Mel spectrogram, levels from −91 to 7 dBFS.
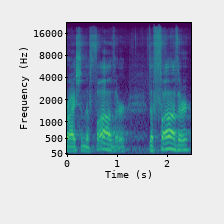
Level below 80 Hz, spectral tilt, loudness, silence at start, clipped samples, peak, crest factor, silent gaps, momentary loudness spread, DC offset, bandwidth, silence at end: -66 dBFS; -4 dB/octave; -22 LUFS; 0 s; under 0.1%; -8 dBFS; 14 dB; none; 13 LU; under 0.1%; over 20 kHz; 0 s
